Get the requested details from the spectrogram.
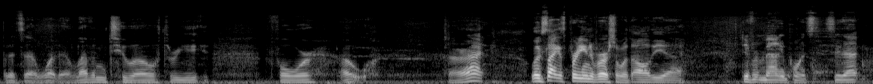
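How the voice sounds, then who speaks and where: A man's voice: on the low side, normal speed, a little hiss or hum. A man in his thirties, a trucker vlogger, talking casually to camera as he explains a job on his truck. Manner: easygoing, thinking aloud while working. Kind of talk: casual family vlog and how-to talk.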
